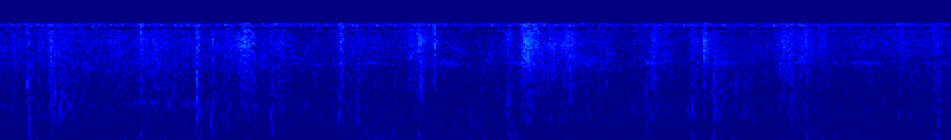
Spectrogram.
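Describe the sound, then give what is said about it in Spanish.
Faint footsteps of people walking through a forest: a soft, steady series of steps with an even rhythm and no speech over them. “Panorámica del bosque. Continúan caminando por el bosque.”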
